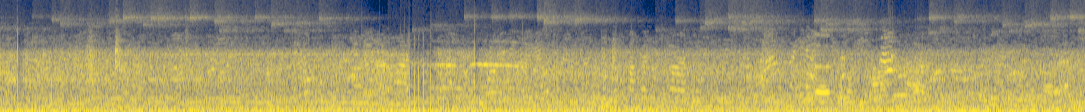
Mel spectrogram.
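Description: Fire truck's engine running steadily close by, a loud low hum that holds the same pitch throughout, with people's voices over it.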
